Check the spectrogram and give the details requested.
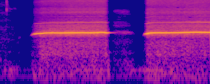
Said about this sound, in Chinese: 因为旧时候咱们这北京城里啊，这电车，这电车呀，只要一进站停车，要开车之前啊，这售票员一准拿出一哨来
